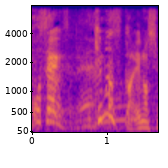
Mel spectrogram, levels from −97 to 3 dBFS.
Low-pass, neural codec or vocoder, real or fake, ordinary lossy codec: 7.2 kHz; none; real; none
